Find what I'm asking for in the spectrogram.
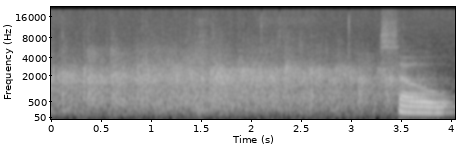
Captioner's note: audience applauding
